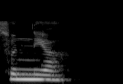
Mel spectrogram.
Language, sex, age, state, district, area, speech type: Manipuri, female, 18-30, Manipur, Tengnoupal, rural, read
